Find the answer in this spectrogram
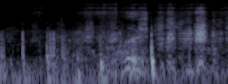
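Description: A dog panting hard right at the microphone in quick, breathy strokes, with a sharp bump near the end as its muzzle meets the phone.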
